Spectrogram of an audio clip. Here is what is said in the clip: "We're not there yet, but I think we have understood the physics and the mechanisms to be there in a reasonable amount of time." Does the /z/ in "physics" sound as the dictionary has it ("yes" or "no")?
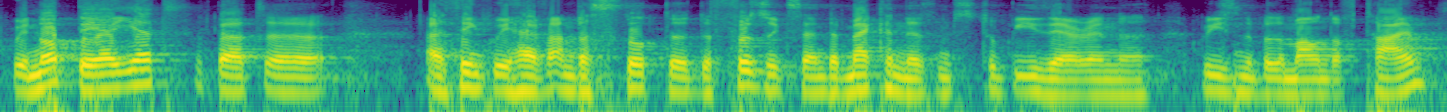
yes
